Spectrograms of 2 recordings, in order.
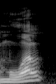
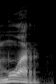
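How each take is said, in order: First: The word ends with an L sound. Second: The word ends with an R sound. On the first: Some speakers in Seram say it this way. "Ada yang L" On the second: Other speakers in Seram say it this way. "ada yang R"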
